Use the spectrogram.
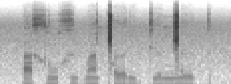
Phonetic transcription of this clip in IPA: a x ɾ ũ x ɨ b ã ǁ ə ɾ i kʲ ə ŋ͡ǁ ɘ k

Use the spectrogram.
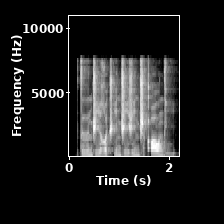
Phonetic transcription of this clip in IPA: t ɨː n d͡ʒ iː ʁ y t͡ʃʼ i n d͡ʒ iː ʒ i n d͡ʒ ɛ̤ qʼ ɔː n d i̤

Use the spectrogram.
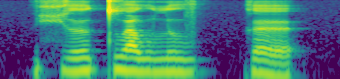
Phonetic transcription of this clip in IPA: ç ɵ tʷ ɑ w l u v kː œ

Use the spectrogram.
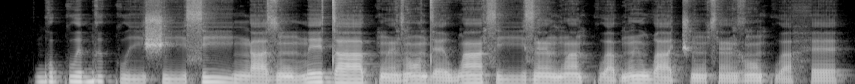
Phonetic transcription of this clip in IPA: ɡʷ ə˦ kʷ e˦ b ɨ˦ kʷ iː˨ ʃ iː˨ s iː˦˨ ŋ a˨ z ũ˨ m e˦ d aː˧ kʷ ɛ̃˨ z ɔ̃˧ d ɛ˨ w ã˦ s iː˧ z ɛ̃˧ ɡʷ ã˧ kʷ a˨ ɡʷ ĩ˧ w a˨ t͡ʃ ũ˨ s ɛ̃˨ ɣ ɔ̃˧ kʷ a˨ h ɛ˧

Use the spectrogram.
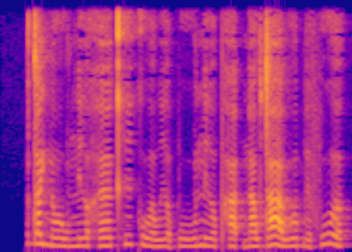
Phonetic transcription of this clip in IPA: d a˥˨ j n ɤː˧˩ w n i˧˩ ə̯ h ɛː˧ kʰ i˧˥ k u˩ ə̯ ʋ i˧˩ ə̯ p uː˩˧ n i˩ ə̯ pʰ a˧˩ t̚ n a˧ w d aː˥˨ ʋ u˧ ə̯ b e˩ f u˥˨ ə̯

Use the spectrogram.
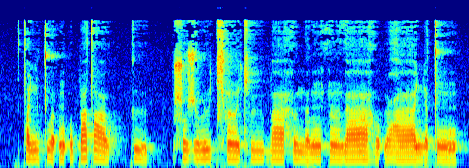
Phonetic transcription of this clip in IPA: tˤ ɵ ɲ ʉ tʷ ɐ ʔ õ ʔ o p e tˤ ɵː | k ɨ | ʂ o ʒ ɵ l ʉ t͡ɕʰ ɐ̃ː cʰ ʉː b aː h ɵ n ɐ l õ θ ɐ̃ː ð aː ɦ o ʔ ʉ ʕ aː ɲ a t õ

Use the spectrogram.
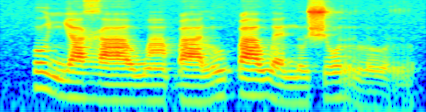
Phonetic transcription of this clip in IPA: ʊ˦˨ ɲ a˨ ɣ aː˨ w ã˨ ɓ a˨ l u˦ ɓ a˦ w ɛ˨ n ʊ˨ ʃ o˦ r l ʊ˨ r

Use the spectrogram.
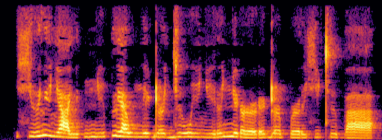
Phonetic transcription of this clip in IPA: ç ɨ lʲ ɨ ʎ a lʲ | ɲ i p lʲ a w n i ɖ ə˞ ɟ ɨ w i ʎ i ɾ ɨ ɲ ɨ ɽ ə˞ ɽ ɨ ɖ ə˞ p ə˞ ɾ ɨ ç i cʰ ɨ b a

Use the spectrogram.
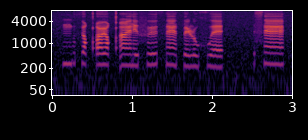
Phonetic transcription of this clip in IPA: m u θ ø qʼ øː qʼ ɛ̃ː ɾ e f ø θ ɛ̃ː θ e ɭ o xʷ ɛ | s ɛ̃

